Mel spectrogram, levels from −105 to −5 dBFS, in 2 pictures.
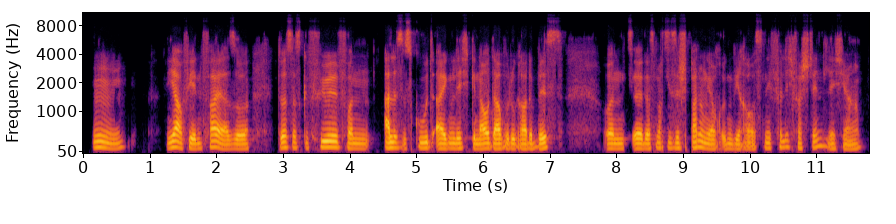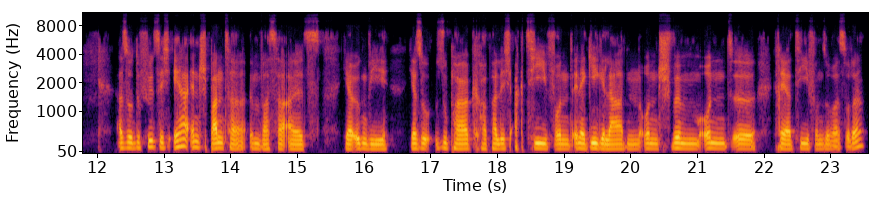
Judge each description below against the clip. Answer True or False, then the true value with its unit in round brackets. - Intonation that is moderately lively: False (2.3 semitones)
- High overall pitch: False (115 Hz)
